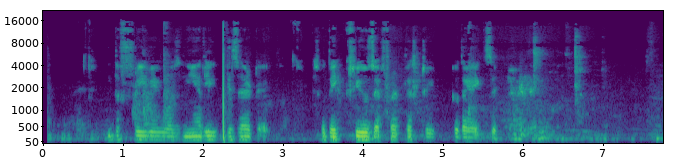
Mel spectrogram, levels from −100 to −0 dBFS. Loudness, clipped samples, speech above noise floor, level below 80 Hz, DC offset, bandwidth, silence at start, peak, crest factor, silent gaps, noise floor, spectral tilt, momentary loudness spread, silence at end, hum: -30 LUFS; under 0.1%; 30 dB; -64 dBFS; under 0.1%; 16 kHz; 0.05 s; 0 dBFS; 30 dB; none; -59 dBFS; -5.5 dB/octave; 18 LU; 0 s; none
